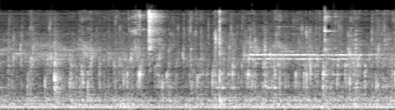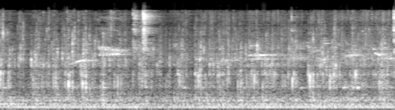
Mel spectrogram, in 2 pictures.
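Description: Coconut barfi mixture with ghee is stirred in a hot pan, giving a steady, close, soft wet scraping and bubbling that runs throughout with no talking.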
